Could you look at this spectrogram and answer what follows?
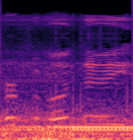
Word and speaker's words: Performante: becomes a handful now is the is the performante is that how you say it yes perante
